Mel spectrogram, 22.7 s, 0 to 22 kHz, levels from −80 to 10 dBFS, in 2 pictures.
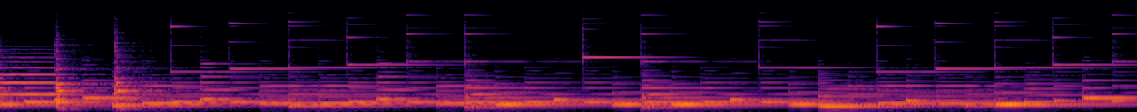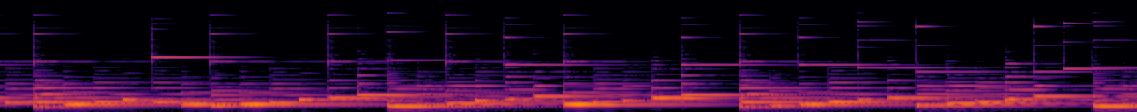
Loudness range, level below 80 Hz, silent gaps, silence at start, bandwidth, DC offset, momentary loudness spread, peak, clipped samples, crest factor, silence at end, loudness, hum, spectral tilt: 2 LU; -66 dBFS; none; 0 s; 14 kHz; under 0.1%; 7 LU; -6 dBFS; under 0.1%; 18 dB; 0 s; -26 LUFS; none; -6.5 dB/octave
